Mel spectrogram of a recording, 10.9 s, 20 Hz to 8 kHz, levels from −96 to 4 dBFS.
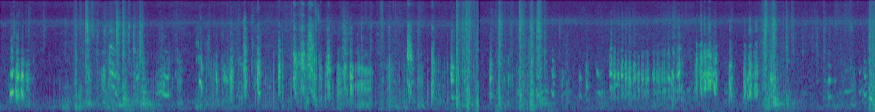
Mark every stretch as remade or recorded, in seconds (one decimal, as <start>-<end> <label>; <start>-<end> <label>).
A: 0.0-8.3 recorded; 8.3-8.8 remade; 8.8-10.9 recorded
